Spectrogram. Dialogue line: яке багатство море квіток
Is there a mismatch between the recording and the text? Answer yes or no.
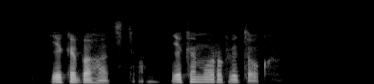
yes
